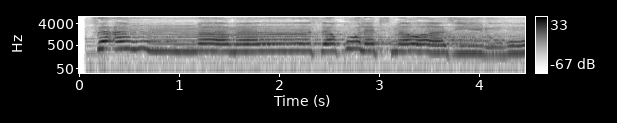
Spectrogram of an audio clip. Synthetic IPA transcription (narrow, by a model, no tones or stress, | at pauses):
faʔamːaːmant̪aqʊlat̪mawaːziːnʊɦʊ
